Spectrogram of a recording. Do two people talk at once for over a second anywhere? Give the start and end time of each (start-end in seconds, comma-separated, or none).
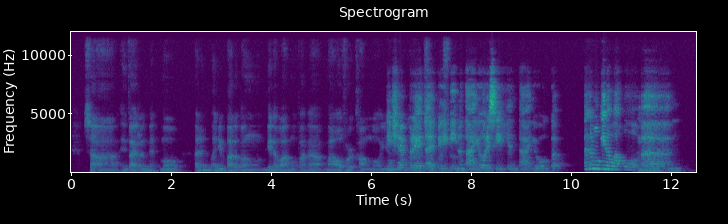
6.3-7.8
